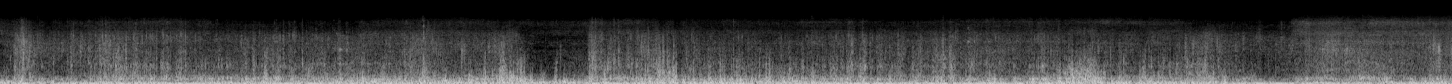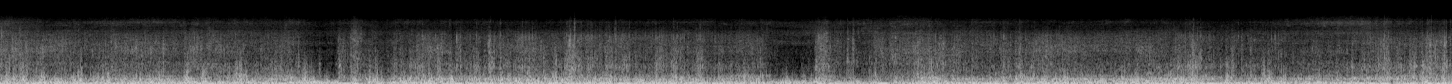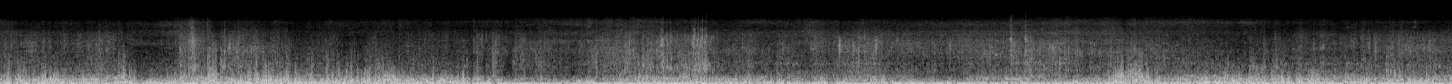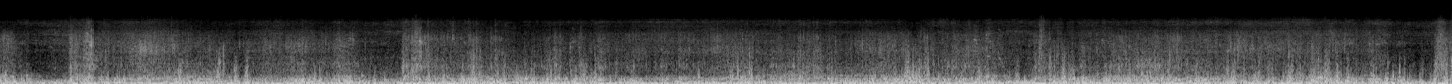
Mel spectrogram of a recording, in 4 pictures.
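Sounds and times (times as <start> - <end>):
bike knocks and rattles: 0.0 - 58.0
tyre noise on dirt: 0.0 - 58.0
wind buffeting microphone: 0.0 - 58.0.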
